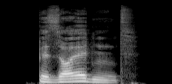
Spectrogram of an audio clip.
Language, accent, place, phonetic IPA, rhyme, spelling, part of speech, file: German, Germany, Berlin, [bəˈzɔldn̩t], -ɔldn̩t, besoldend, verb, De-besoldend.ogg
- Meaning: present participle of besolden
